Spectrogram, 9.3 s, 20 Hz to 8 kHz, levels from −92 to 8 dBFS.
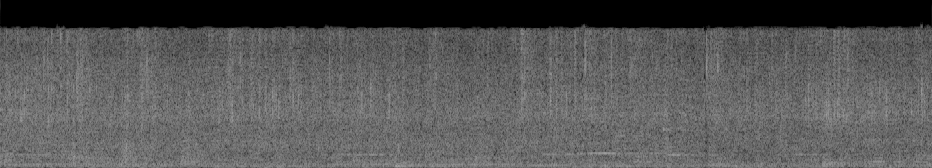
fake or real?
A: real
